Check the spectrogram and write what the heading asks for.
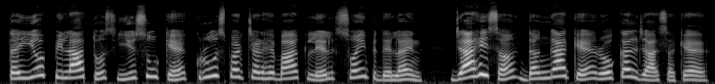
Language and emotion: Maithili, neutral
